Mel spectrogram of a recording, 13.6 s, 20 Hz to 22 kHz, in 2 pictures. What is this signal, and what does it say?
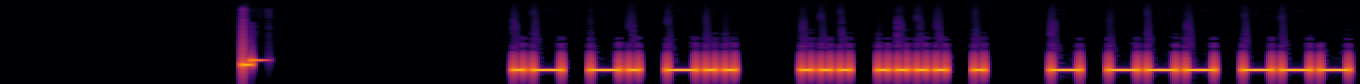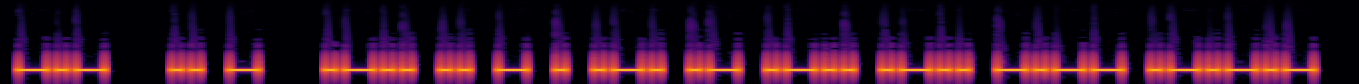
Morse code, heard as a keyed tone, about 25 wpm, 700 Hz. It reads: AND SHE TOOK IT LITERALLY.
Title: Sentences from Top 1400 Words 25wpm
